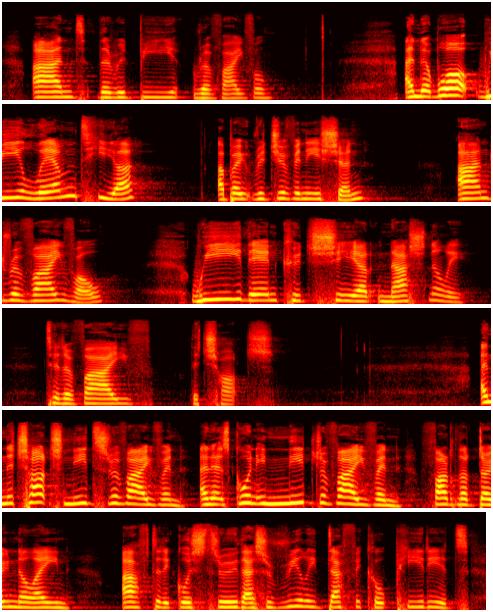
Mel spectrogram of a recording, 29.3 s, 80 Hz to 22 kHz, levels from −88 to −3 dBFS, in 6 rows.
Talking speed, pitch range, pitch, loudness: 95 wpm, 195-235 Hz, 215 Hz, -26 LUFS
